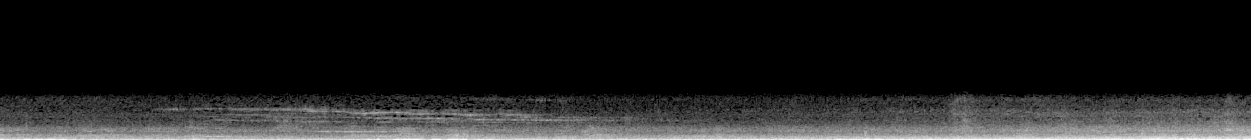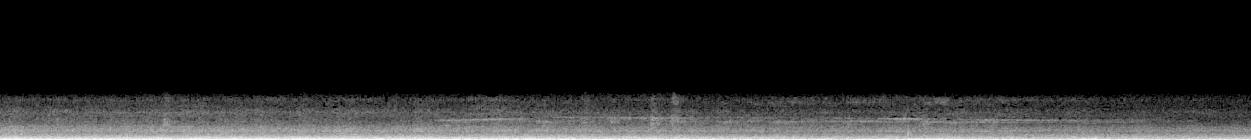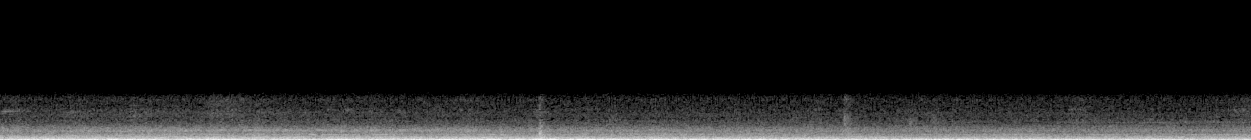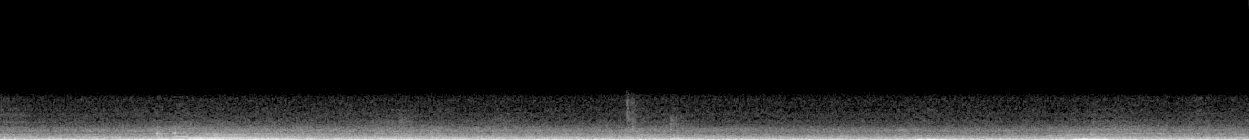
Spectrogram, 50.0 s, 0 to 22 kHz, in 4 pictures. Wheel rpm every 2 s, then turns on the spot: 0, 0, 0, 0, 0, 0, 0, 0, 0, 0, 0, 0, 0, 0, 0, 0, 0, 0, 0, 0, 0, 0, 0, 0, 0.
none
